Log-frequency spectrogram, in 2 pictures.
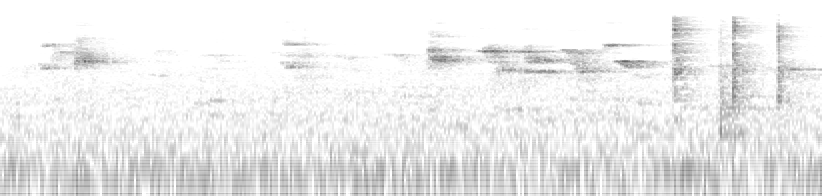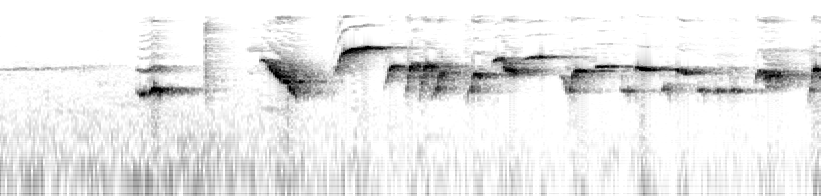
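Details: White-rumped shama in its characteristic song. Faint scattered notes come first, with a few sharp clicks or knocks. Then a loud burst of swooping whistles and rapid varied phrases fills the second half.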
